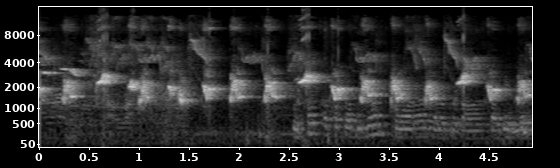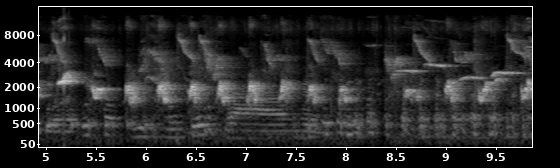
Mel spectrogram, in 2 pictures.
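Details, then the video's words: Male yellow-vented bulbul (trucukan) with long rapid song calling a rival: bubbly, gurgling notes about three a second in a long rolling run, with higher squeaky chips woven through. "BURUNG TRUCUKAN JANTAN ROPEL PANJANG MEMANGGIL LAWAN"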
